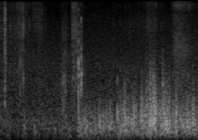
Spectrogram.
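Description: Wind buffeting the microphone, with rustling handling noise and a single sharp knock about a second in; the rustling grows louder near the end.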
